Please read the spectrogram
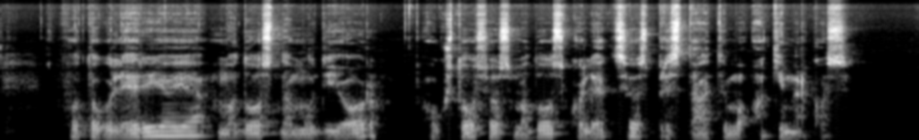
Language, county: Lithuanian, Šiauliai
